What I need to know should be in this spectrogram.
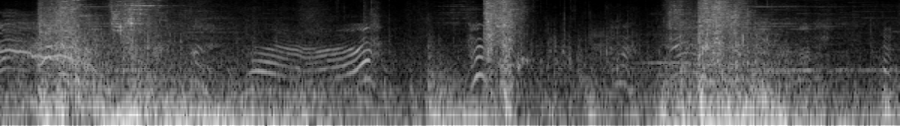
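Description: Swords whoosh and clash in quick bursts.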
